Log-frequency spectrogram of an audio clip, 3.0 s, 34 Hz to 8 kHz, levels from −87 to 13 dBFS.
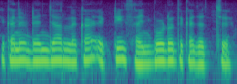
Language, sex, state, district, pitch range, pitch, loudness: Bengali, male, Assam, Hailakandi, 140-165 Hz, 155 Hz, -14 LUFS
